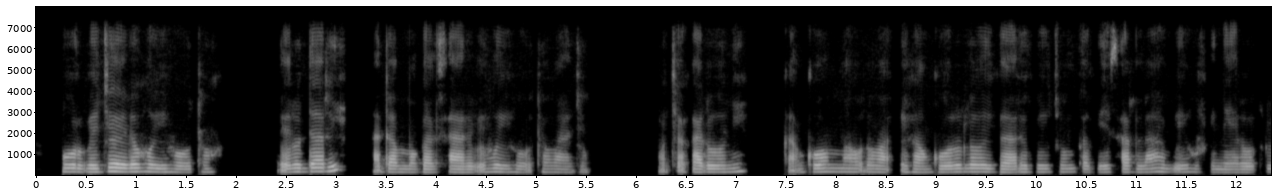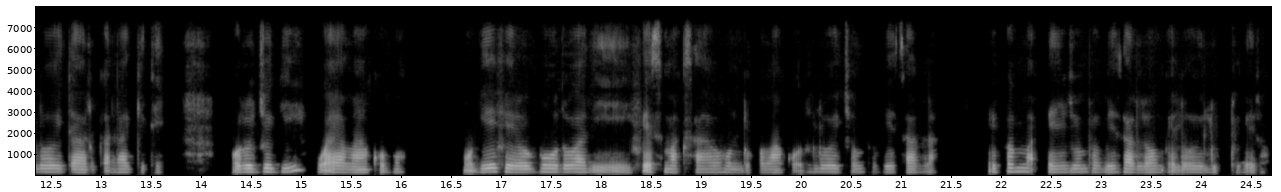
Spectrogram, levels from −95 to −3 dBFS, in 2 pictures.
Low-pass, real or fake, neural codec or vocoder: 7.2 kHz; fake; codec, 44.1 kHz, 7.8 kbps, DAC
